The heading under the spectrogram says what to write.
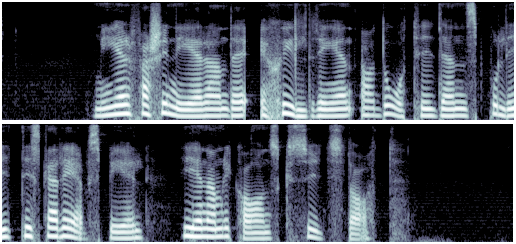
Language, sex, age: Swedish, female, 44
